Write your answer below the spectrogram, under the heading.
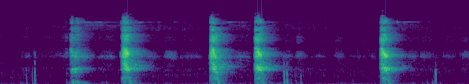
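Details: Kumo the Keeshond, excited while playing over a red ball with Sully the Boston Terrier, gives five short, sharp, broadband barks, spaced unevenly across about six seconds, with quiet in between.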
